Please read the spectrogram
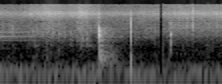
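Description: A silicone spatula stirring shredded cabbage in a non-stick frying pan, with a low sizzle and a few short knocks of the spatula against the pan from about a second in.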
